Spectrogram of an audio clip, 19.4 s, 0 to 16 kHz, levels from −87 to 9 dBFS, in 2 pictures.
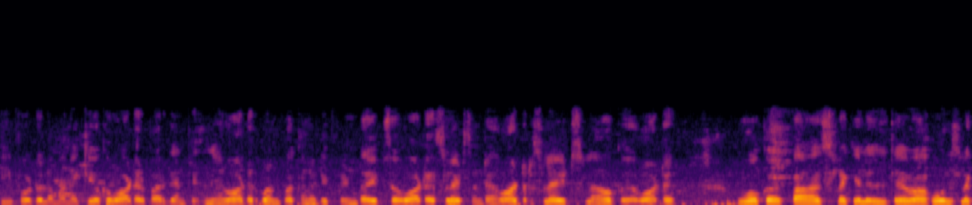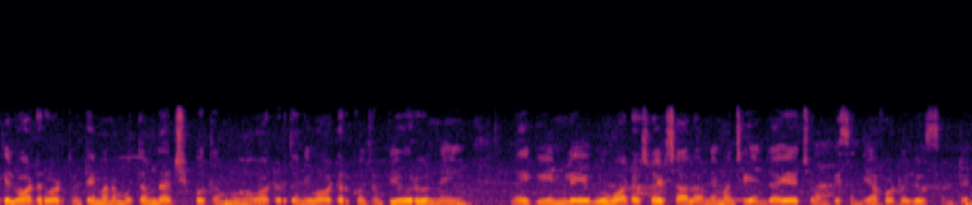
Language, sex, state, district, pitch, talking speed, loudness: Telugu, male, Andhra Pradesh, Anantapur, 120 Hz, 165 wpm, -18 LUFS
